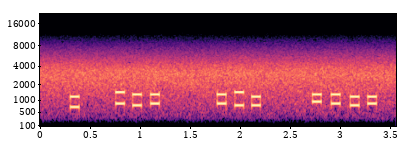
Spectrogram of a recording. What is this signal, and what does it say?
DTMF, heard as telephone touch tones, dialled by hand, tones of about 90 ms, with radio hiss. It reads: 1 958 864 0847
